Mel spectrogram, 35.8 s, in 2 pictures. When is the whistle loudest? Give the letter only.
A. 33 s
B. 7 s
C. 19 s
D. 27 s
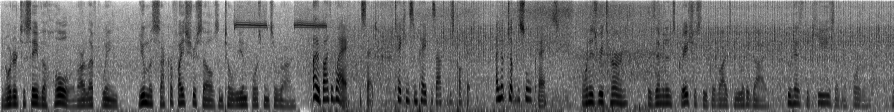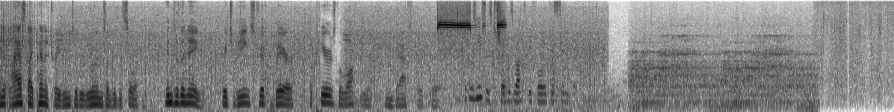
D.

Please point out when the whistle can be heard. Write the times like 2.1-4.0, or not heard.
4.7-6.7, 26.6-28.0.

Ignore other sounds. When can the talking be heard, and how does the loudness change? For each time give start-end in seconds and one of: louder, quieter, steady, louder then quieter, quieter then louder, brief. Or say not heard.
0.0-29.4 quieter.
